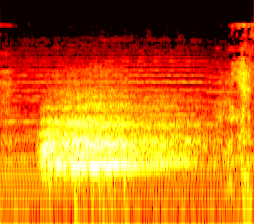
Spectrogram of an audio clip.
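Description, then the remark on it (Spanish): A shepherd dog growls in one long, deep, rumbling snarl that holds steady for about two seconds before tapering off, loud and with no voices over it. “Sí, es un perro pastor o algo así.”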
